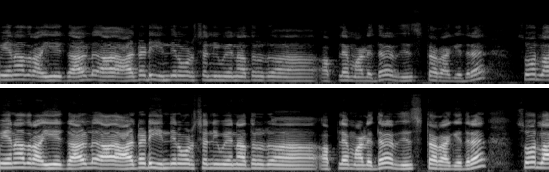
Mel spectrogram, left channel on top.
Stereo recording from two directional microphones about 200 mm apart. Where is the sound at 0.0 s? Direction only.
35° right (ahead or behind).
